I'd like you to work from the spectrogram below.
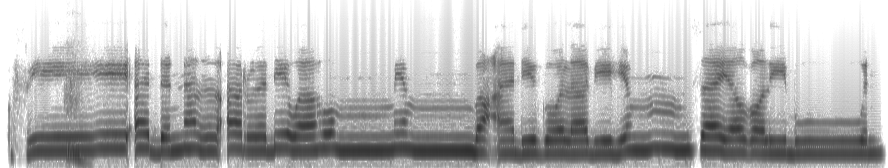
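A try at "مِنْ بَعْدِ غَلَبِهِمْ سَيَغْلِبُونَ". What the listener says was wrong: Ghalabihimnya jangan ditahan ya idhar.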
